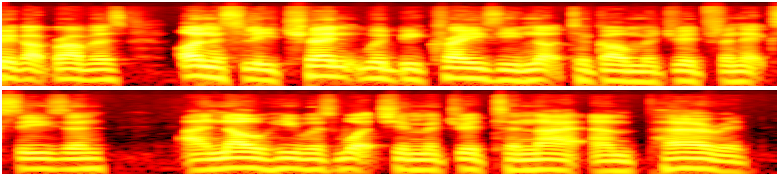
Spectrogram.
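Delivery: plain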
